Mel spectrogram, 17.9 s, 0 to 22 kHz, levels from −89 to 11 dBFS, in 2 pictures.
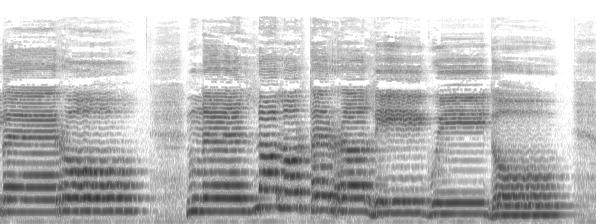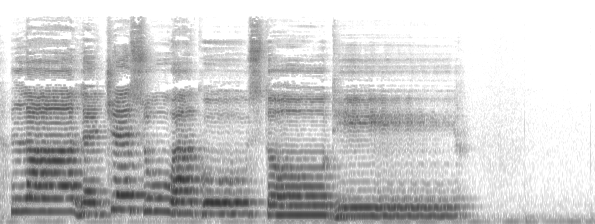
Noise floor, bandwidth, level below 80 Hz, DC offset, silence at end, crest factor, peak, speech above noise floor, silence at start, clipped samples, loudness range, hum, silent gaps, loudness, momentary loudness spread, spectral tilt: -55 dBFS; 16 kHz; -54 dBFS; under 0.1%; 1.95 s; 14 dB; -4 dBFS; 37 dB; 0 s; under 0.1%; 6 LU; none; none; -18 LUFS; 10 LU; -5 dB/octave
